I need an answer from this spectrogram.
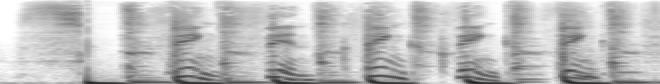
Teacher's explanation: For TH, your tongue gently comes between your teeth. Push air out slowly. No voice, only air. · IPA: /θ/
